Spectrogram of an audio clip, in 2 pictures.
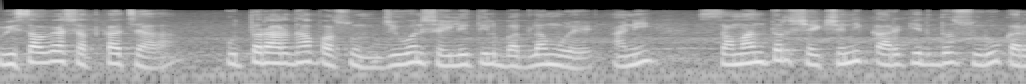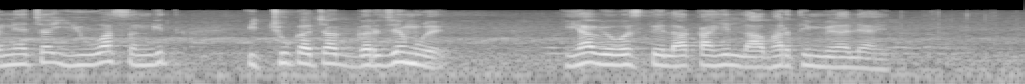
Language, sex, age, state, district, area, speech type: Marathi, male, 30-45, Maharashtra, Mumbai Suburban, urban, read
